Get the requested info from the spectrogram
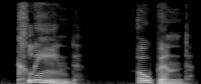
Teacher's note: It's a D sound, not a full ED.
